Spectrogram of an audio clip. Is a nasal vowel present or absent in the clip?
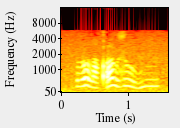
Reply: absent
